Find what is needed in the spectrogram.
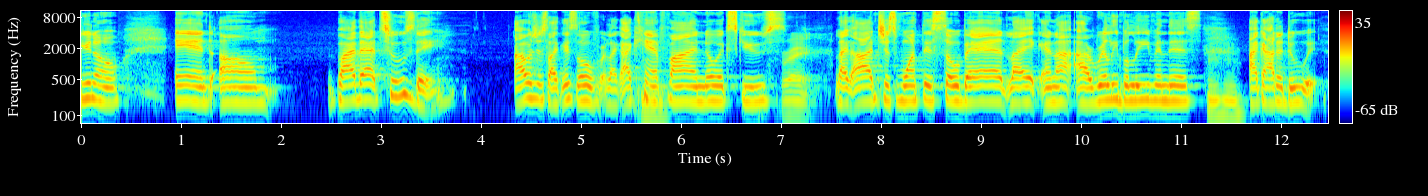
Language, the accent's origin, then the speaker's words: English; Miami, Florida, United States; I was born and raised in Miami.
